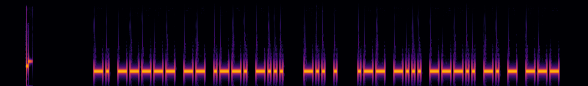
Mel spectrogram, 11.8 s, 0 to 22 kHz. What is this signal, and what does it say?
Morse code, heard as a keyed tone, about 20 wpm, 700 Hz. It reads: N0MPB DE WB8NTO
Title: USA Callsign DE Callsign 20wpm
